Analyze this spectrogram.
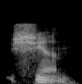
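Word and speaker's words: hsien: they called uh Shian uh spelled H S I E N in the old uh spelling. I don't know if my apologies which is pronounced sim uh s similar similarly to shen I was kind of close shen these wise deceased shamans were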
